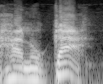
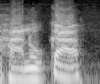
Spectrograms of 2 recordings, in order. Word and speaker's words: Janucá: están celebrando ahora la janucá hoja nunca dice nosotros pero la verdad que el acento está en la última sílaba la janucá que se celebra en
